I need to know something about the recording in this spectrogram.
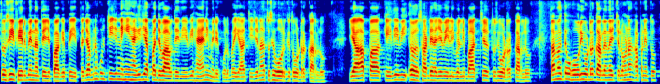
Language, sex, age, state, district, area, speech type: Punjabi, male, 18-30, Punjab, Patiala, urban, spontaneous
